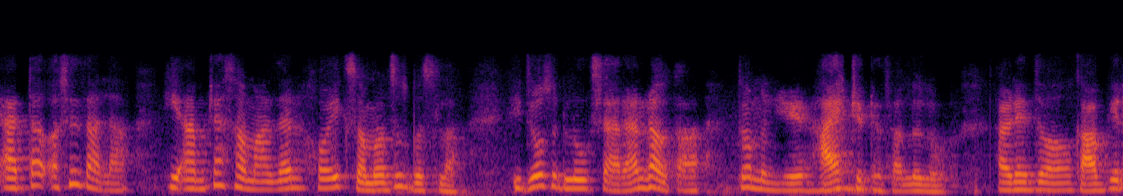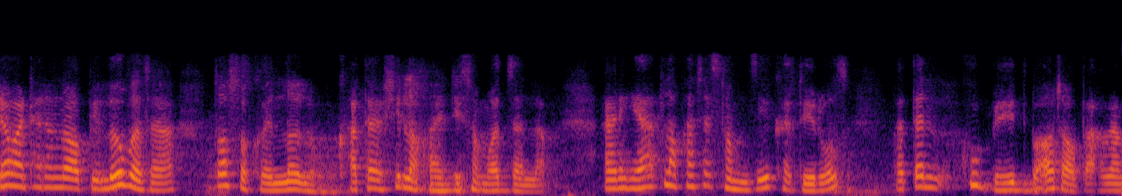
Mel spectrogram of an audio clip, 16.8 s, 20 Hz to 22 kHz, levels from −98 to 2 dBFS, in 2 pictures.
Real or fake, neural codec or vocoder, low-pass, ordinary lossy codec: fake; codec, 16 kHz, 0.5 kbps, X-Codec, WavLM features, trained on Multilingual LibriSpeech; 7.2 kHz; Opus, 32 kbps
